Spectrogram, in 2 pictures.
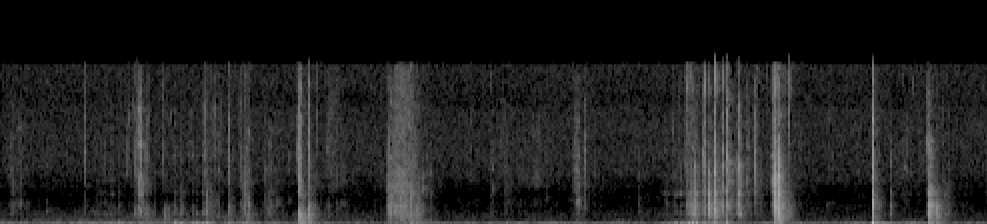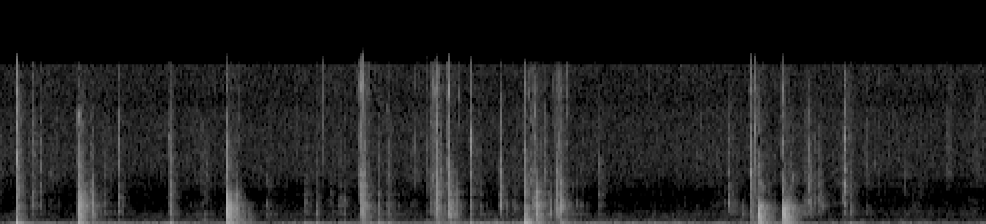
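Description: Soap shavings drop and tap onto a pile.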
